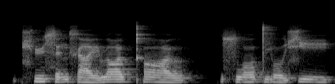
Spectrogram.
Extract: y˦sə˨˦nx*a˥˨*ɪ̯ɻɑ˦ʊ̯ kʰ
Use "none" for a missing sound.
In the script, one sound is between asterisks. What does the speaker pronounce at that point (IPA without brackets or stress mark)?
a˨˩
